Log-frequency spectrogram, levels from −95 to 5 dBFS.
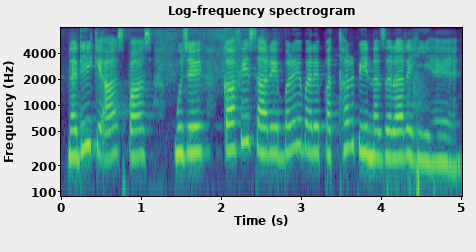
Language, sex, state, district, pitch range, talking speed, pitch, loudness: Hindi, female, Arunachal Pradesh, Lower Dibang Valley, 255-300 Hz, 165 wpm, 280 Hz, -16 LUFS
